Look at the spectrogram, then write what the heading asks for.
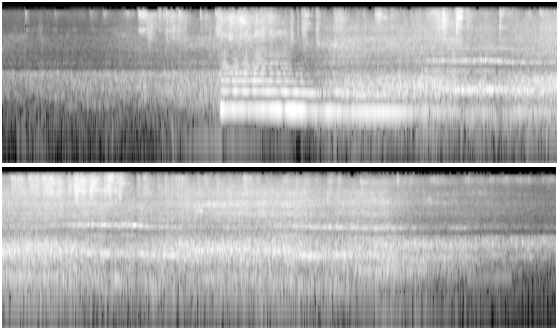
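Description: Indian Railways EMU local train passing at speed. Its horn sounds about four seconds in, is held for a few seconds and drops in pitch as the train goes by. Then comes the long rumble and clatter of the coaches passing, which fades near the end.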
